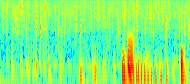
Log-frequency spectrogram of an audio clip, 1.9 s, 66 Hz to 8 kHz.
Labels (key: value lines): label: biophony
recorder: SoundTrap 300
